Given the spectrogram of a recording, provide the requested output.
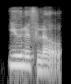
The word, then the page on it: uniflow: Indian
